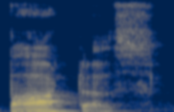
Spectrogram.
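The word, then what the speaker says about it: Bhatta: This philosopher was named Kumaralabhata, and the thinkers that follow him get called Bhattas, with also a long A instead of a short one.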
